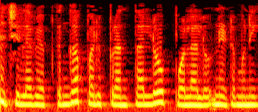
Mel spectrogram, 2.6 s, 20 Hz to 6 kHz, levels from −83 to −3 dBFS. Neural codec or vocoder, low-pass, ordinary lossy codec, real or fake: none; 5.4 kHz; none; real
